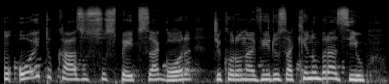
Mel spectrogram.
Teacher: You notice that the je isn't there so much. So something that ends with an S isn't going to have the je sound like it will in the European one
